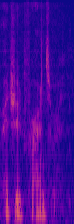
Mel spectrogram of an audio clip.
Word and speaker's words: Farnsworth: Richard Farnsworth.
